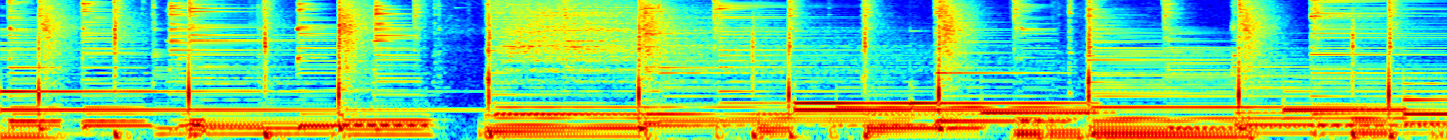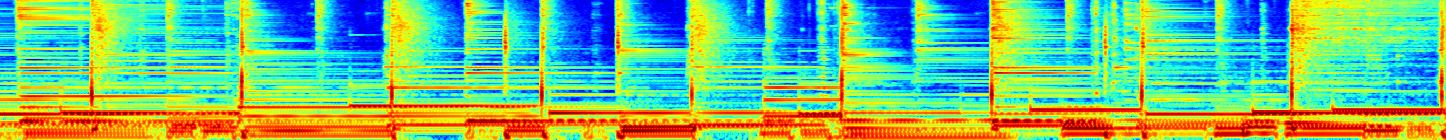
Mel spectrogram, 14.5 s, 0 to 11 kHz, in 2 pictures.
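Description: A song backing track of acoustic guitar and drums playing, with an electric bass guitar recorded live over it through a Steinberg UR RT4 audio interface at its default setting, heard in the monitor mix. There is a brief drop in the sound about two seconds in.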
